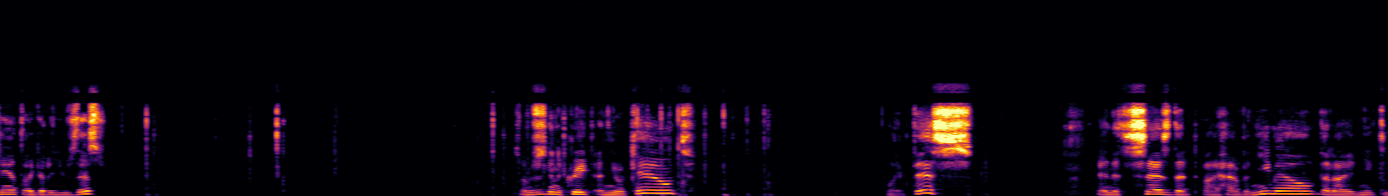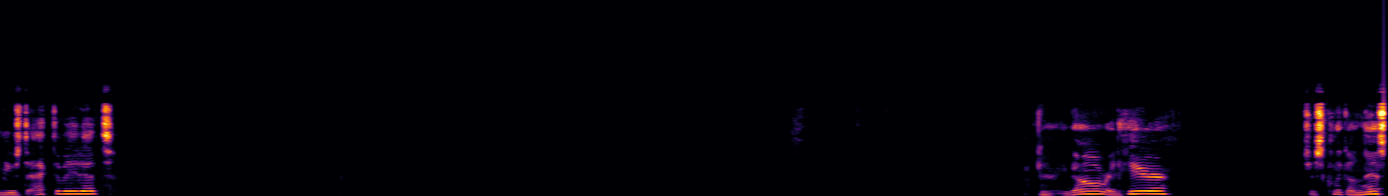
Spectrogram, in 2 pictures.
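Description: A man talks calmly and close to a microphone, with pauses.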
